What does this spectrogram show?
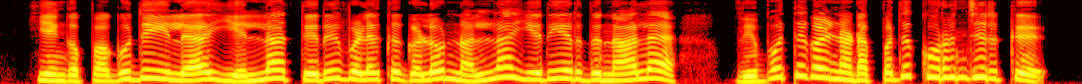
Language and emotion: Tamil, happy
